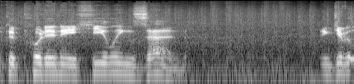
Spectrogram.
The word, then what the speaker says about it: XEN: Uh there's a turret they added about like five months ago called the XEN pronounced Zen turret and in it you put the Zen pieces that you would normally put inside of your gun.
